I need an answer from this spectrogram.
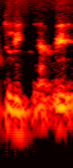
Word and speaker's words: Qlik: like you leak click qlik sounds click the pronunciation is click and then some other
